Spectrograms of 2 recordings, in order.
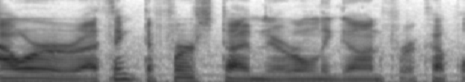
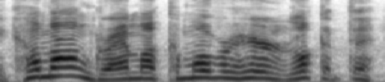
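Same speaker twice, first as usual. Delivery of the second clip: put-on eager little boy; 11 semitones higher, 7 dB louder than usual. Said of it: "And I'd say".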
